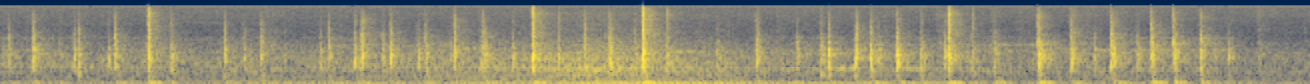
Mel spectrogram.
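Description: Computer keyboard being typed on: a quick, irregular run of key clicks as a line of text is entered, over a low hum that swells in the middle.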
